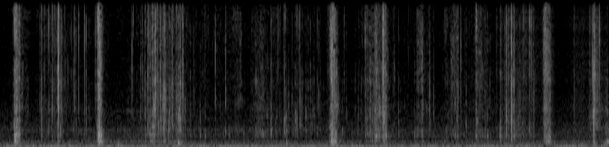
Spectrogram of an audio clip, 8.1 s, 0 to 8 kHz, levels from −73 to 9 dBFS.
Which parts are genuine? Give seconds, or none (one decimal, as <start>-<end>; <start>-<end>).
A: 0.0-6.6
